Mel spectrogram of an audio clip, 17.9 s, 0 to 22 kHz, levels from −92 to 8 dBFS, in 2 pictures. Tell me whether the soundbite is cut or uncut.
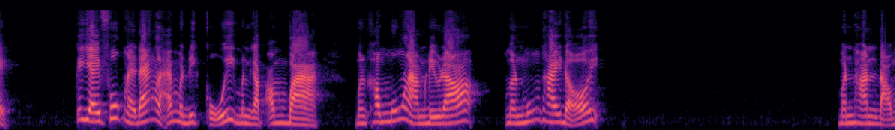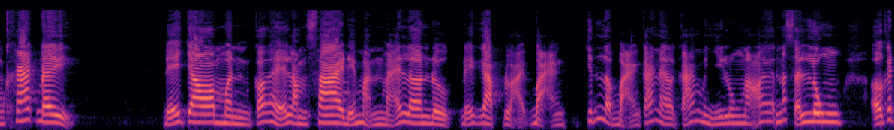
cut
